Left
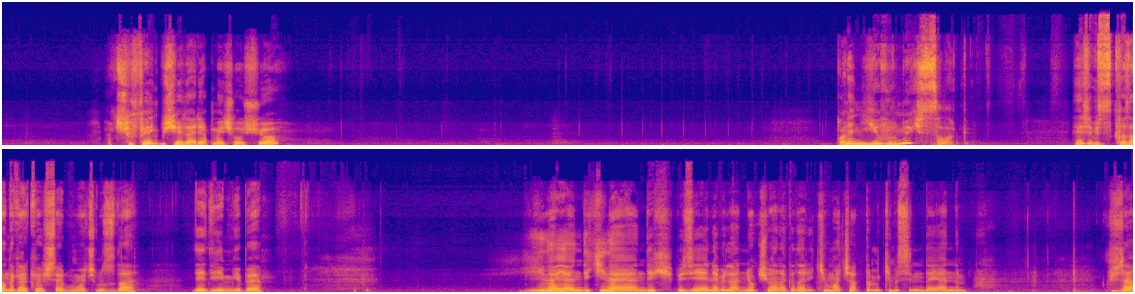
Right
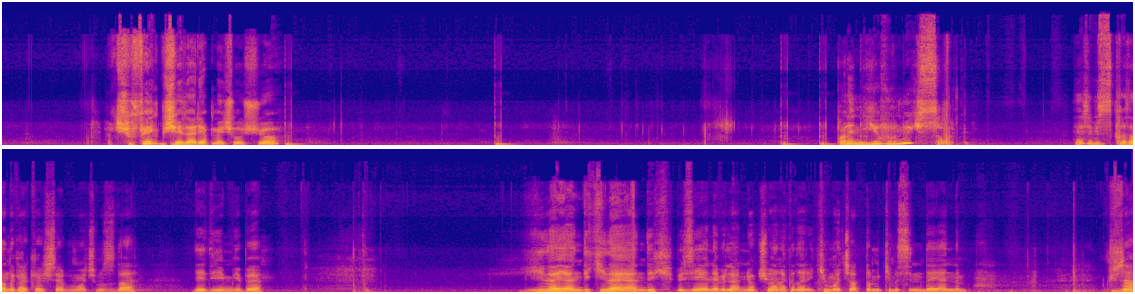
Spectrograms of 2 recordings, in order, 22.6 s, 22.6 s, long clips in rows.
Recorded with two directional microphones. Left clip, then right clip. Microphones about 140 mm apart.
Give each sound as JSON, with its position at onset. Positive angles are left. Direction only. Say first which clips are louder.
{"t": 0.9, "sound": "speech", "louder": "left 2 dB", "side_deg": 10}
{"t": 8.3, "sound": "speech", "louder": "left 2 dB", "side_deg": 15}
{"t": 9.6, "sound": "a sound", "louder": "left 4 dB", "side_deg": 15}
{"t": 10.7, "sound": "speech", "louder": "left 5 dB", "side_deg": 15}
{"t": 16.5, "sound": "speech", "louder": "left 2 dB", "side_deg": 5}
